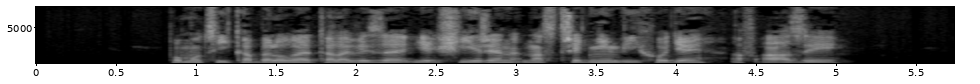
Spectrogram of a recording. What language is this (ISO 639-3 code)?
ces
